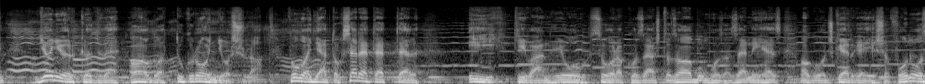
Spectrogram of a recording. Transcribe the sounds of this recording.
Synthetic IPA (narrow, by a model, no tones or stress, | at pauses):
nɟø̞ɲørkø̞d̪ʋɛhɒlɡɒt̪ːukro̞ɲɟo̞ʃrɒ̰ | fo̞ɡɒɟːaːt̪o̞ksɛɾɛt̪ɛt̪ːɛl | iːjikːiːvaːnjoːsoːɾɒko̞zaːʃt̪ɒzɒlbumɦo̞zɒzɛneːɦɛzɒɡo̞ld͡ʒɡɛrɡɛeːʃɒfonoː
